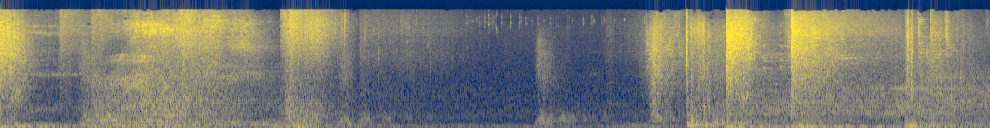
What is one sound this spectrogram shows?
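Spells crackle and blast in a game battle.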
